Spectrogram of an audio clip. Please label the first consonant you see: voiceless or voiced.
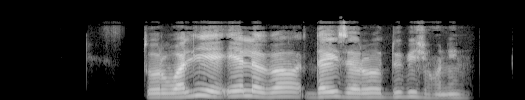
voiceless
